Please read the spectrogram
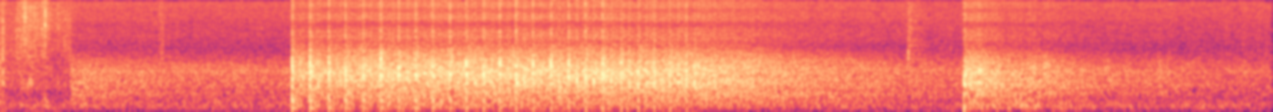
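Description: A long burst of rapid automatic gunfire begins about a second and a half in and dies away over the next few seconds. A single sharp shot follows near the end and fades out.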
